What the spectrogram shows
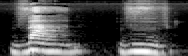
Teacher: sound V van v you can feel a a vibration or a kind of buzz in your throat when you say V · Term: voiced consonants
